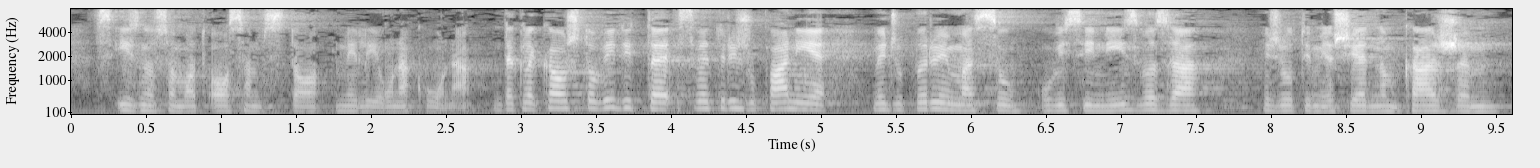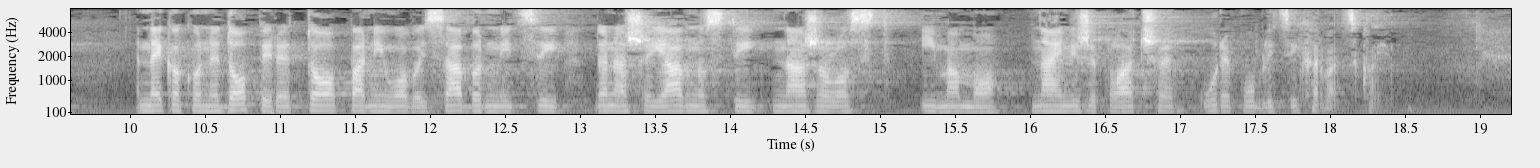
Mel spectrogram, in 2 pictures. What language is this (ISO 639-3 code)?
hrv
